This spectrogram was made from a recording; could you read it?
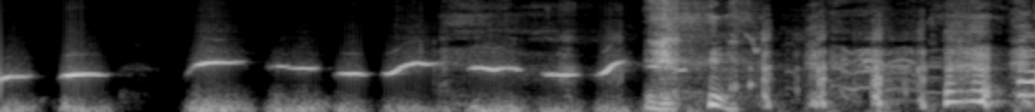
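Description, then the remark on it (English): A person whistles a short, bouncy tune of quick repeated notes, imitating an enemy signal whistle from a video game, then breaks into laughter and chatter at the end. “I'm trying to think of a more stupid whistle I could do.”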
